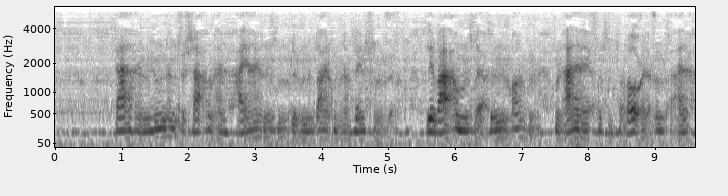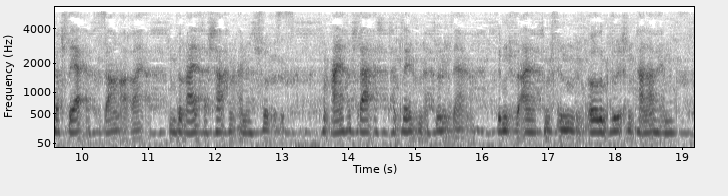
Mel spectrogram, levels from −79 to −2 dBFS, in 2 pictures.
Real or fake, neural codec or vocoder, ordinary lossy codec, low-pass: fake; autoencoder, 22.05 kHz, a latent of 192 numbers a frame, VITS, trained on many speakers; MP3, 24 kbps; 5.4 kHz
